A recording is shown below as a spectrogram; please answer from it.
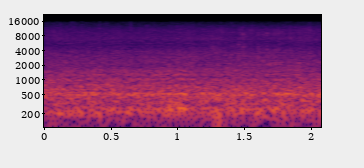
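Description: A freshly captured honeybee swarm buzzing in a steady hum around its new hive box, with bees still in the air and unsettled.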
